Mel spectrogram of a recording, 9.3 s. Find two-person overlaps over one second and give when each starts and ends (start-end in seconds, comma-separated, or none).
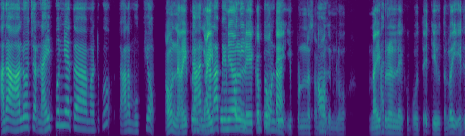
3.6-5.7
